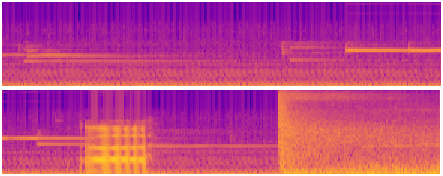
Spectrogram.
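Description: A music box plays a slow tinkling tune.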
